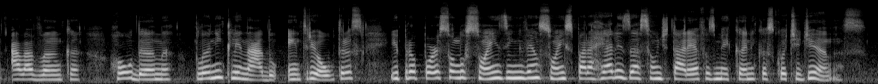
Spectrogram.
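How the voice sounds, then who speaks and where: A young woman teacher from Brazil, giving a patient home science lesson that explains things clearly and asks the pupils questions. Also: high voice, mellow.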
